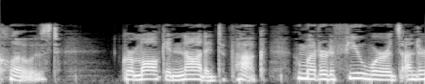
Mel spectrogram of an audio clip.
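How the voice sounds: Someone reads in a natural voice, the intonation staying fairly even. Behind it, all is quiet.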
